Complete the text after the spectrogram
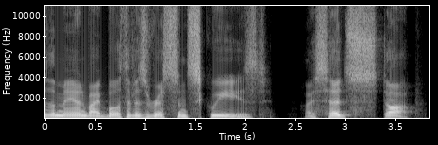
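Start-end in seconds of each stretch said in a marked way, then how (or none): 2.6-3.7 slow, firm warning; firm command. Acted. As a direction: lay down the order slowly. Hero orders the villain.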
